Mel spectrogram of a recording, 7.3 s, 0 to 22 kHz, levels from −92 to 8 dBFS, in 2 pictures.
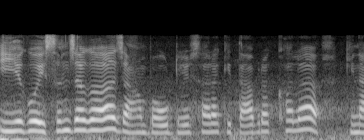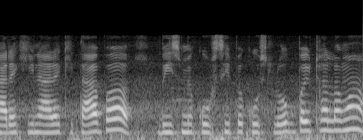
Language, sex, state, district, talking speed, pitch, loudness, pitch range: Bhojpuri, female, Uttar Pradesh, Varanasi, 195 wpm, 240 Hz, -16 LUFS, 225-275 Hz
